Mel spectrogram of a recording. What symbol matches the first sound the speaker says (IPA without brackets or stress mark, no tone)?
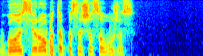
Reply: v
